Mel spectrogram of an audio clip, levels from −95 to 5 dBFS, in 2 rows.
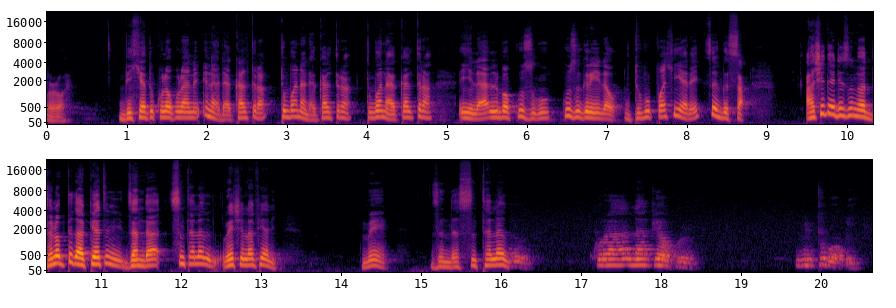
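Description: A switch to a distant microphone occurs at 16.12 s and lasts to the end: the speech abruptly turns roomy and hollow, thinner in the bass, roughly 10 dB quieter, with room noise about 35 dB below it, likely because the close microphone dropped out, leaving a farther one.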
